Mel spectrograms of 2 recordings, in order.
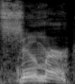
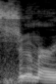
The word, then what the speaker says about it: Sumer: So I said to Coffee, I go, I think it's Sumer, because last year I butchered it. I was like, here's Thomas Dimitroff from Summer Sports. And you're like, it's Sumer, idiot.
